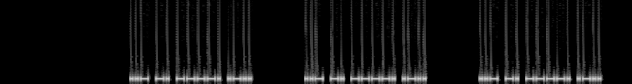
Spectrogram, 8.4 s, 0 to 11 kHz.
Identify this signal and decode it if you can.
Morse code, heard as a keyed tone, about 34 wpm, 700 Hz. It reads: UN9L UN9L UN9L
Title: DXCC-100 Call Signs - 4 Characters - Repeated 3x - 35wpm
